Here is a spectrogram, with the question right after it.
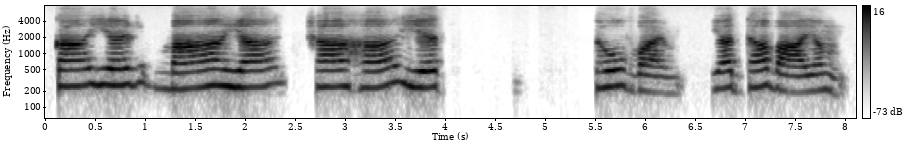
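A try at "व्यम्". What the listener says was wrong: Yod, not vayam, vyam. Why is it vayam? Vyam, right? You have been pronouncing it as vyam all the time that we did today. So when you're combining it, it doesn't change, right? All that we're doing is that, the breaking is still there.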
